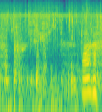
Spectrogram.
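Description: Water gushes from a hand-operated borewell pump running without a motor or electricity, a steady splashing flow that briefly swells louder near the end.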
